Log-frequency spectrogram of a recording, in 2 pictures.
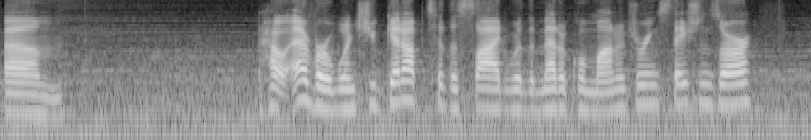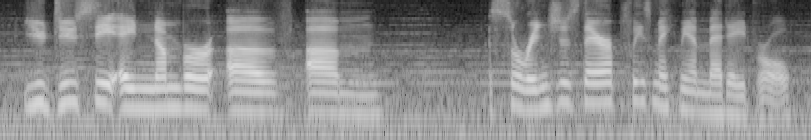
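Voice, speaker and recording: A man narrating as game master, describing scenes in a halting way with frequent ums and restarts. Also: a little high, a bit bright, soft background music.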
